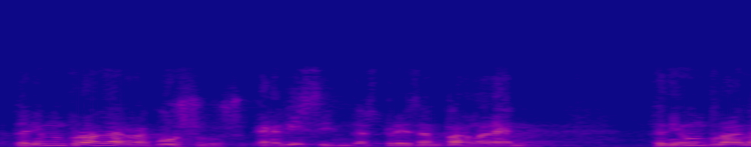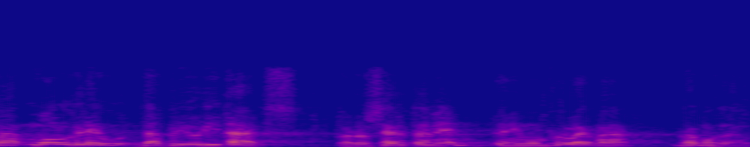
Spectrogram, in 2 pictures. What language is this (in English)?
Catalan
